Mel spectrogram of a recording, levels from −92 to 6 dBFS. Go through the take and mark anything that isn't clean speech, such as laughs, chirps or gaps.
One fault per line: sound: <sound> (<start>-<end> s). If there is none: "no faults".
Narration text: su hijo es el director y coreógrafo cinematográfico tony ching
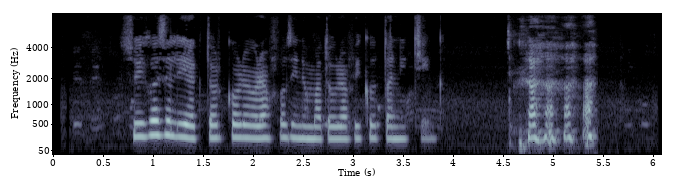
sound: laugh (4.5-5.5 s)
